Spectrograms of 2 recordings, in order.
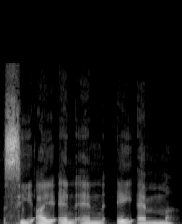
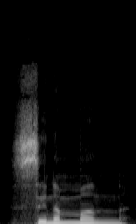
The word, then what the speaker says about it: cinnamon: And it's a spice that can be challenging to pronounce because of the C and the N. What do you think? Any? Can you try and pronounce it out loud? Cinnamon. Cinnamon. It's like an M-U-N.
